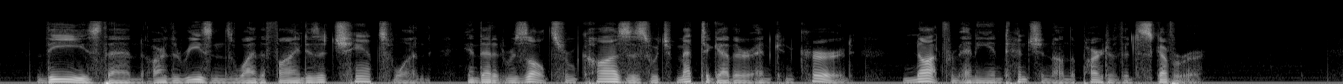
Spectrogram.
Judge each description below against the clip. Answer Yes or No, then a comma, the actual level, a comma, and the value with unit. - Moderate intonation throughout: Yes, average, 4.0 semitones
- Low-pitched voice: Yes, very low, 90 Hz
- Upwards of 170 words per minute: No, average, 145 wpm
